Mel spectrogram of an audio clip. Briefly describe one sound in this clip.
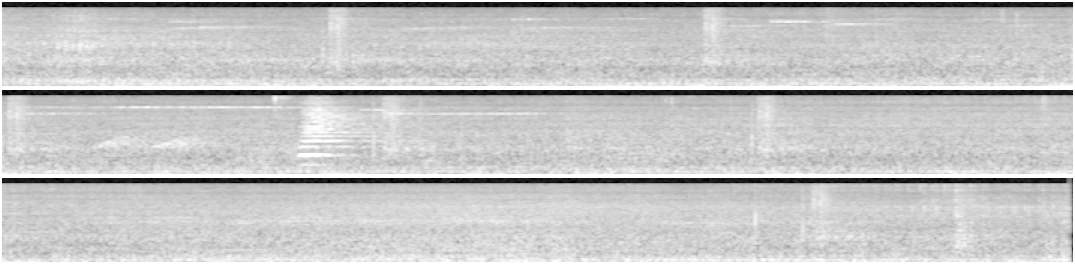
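Traffic rumbles steadily along a city street outdoors.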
